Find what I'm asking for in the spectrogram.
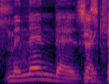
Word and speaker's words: Menendez: But talking about the Senate, we have this guy, how do you say his name, Menendez? – Menendez.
